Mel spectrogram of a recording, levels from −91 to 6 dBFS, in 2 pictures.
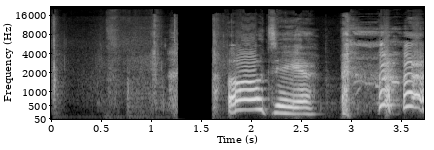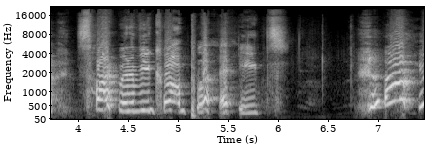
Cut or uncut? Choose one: uncut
